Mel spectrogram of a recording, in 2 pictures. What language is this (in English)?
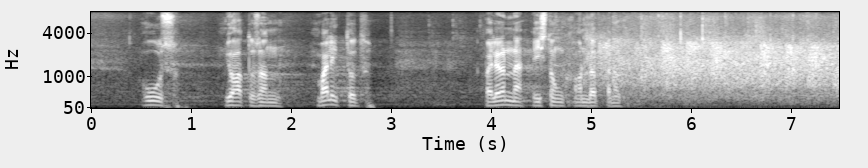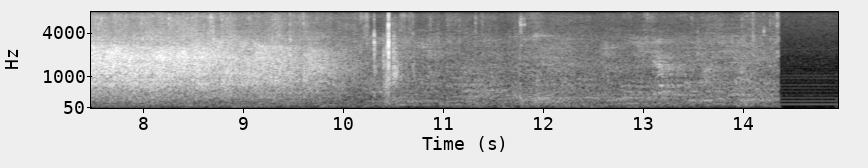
Estonian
